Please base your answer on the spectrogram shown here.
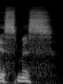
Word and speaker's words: isthmus: so much fun guys i never used to know how to pronounce isthmus i tried to pronounce the th in there all the time until people made so much fun out of me i had to look it up none of these guys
